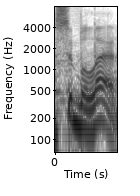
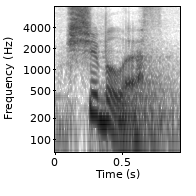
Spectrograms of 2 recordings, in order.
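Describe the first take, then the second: First: The word begins with a plain 's' sound. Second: The word begins with a 'sh' sound. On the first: A Spanish speaker says it. The speaker calls it wrong. "Or a sibboleth" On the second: A native English speaker says it. The speaker calls it right. "are you a native English speaker? You know, say shibboleth"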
